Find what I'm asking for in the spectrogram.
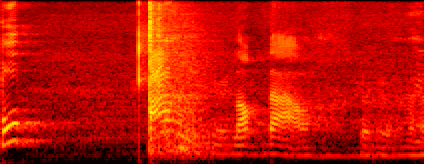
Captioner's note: boom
